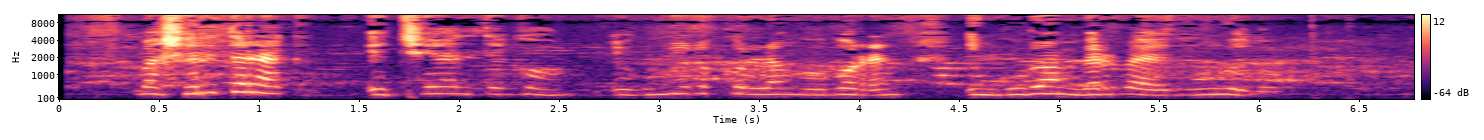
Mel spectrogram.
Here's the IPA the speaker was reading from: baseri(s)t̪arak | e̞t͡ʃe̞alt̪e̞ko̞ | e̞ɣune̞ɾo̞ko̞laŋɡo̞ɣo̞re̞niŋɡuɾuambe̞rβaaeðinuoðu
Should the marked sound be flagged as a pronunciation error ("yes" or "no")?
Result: yes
